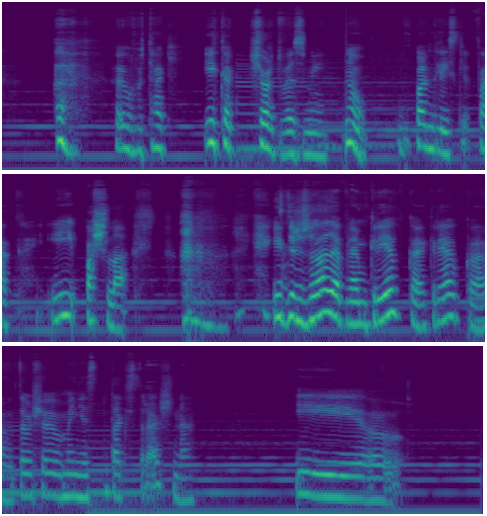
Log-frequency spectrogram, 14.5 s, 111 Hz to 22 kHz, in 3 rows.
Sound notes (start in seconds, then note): 0.6 sighed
